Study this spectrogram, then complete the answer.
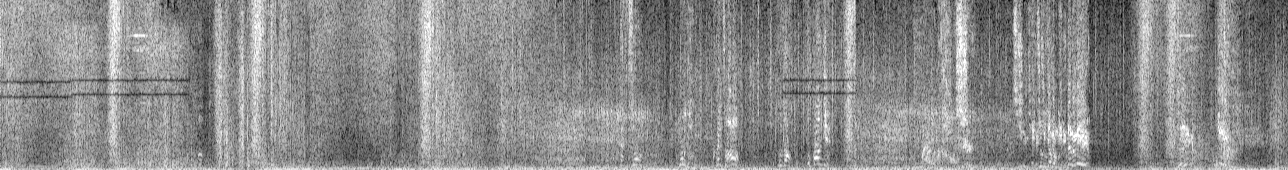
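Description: A fireball roars with a deep rumble.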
